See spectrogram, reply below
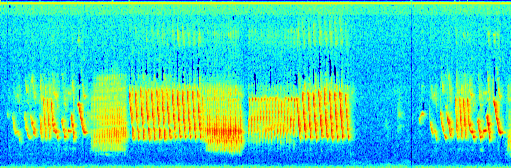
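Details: Canary singing, played to get a reluctant canary singing: chattering notes, harsh buzz, then long rapid rolling trills, a pause of about a second and a half, and renewed chatter; faint low background hum.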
